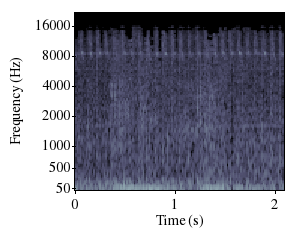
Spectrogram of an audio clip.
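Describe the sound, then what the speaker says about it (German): A helicopter in GTA V Online, a steady low rotor thrum with rhythmic pulsing that swells and eases, close and continuous, with no one speaking over it. "Du hast da einen Heli bei dir"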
